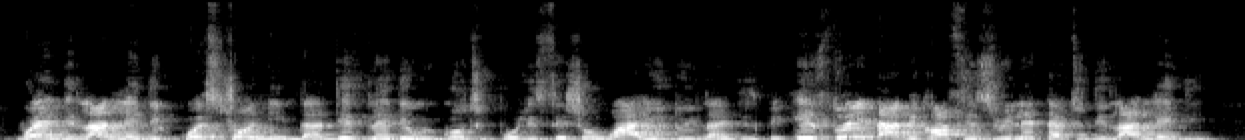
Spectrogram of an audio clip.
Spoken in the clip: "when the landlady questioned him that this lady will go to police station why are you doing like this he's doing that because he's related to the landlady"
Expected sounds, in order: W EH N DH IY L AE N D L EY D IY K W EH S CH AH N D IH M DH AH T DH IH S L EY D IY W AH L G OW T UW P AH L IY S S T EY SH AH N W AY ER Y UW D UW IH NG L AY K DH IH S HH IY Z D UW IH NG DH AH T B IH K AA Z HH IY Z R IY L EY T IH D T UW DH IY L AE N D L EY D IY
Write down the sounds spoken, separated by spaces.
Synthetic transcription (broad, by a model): W EH N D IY L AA N D L EY D IY K W EH S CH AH N IH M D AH T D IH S L EY D IY W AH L G OW T UW P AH L IY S S T EY SH AH N W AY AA Y UW D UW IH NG L AY K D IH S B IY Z D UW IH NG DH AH T B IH K AA S HH IY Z R IY L EY T IH D T UW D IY L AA N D L EY D IY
